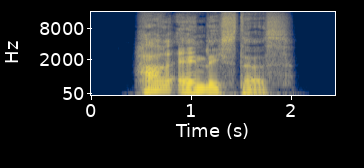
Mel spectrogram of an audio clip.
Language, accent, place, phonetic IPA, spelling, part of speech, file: German, Germany, Berlin, [ˈhaːɐ̯ˌʔɛːnlɪçstəs], haarähnlichstes, adjective, De-haarähnlichstes.ogg
- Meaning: strong/mixed nominative/accusative neuter singular superlative degree of haarähnlich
